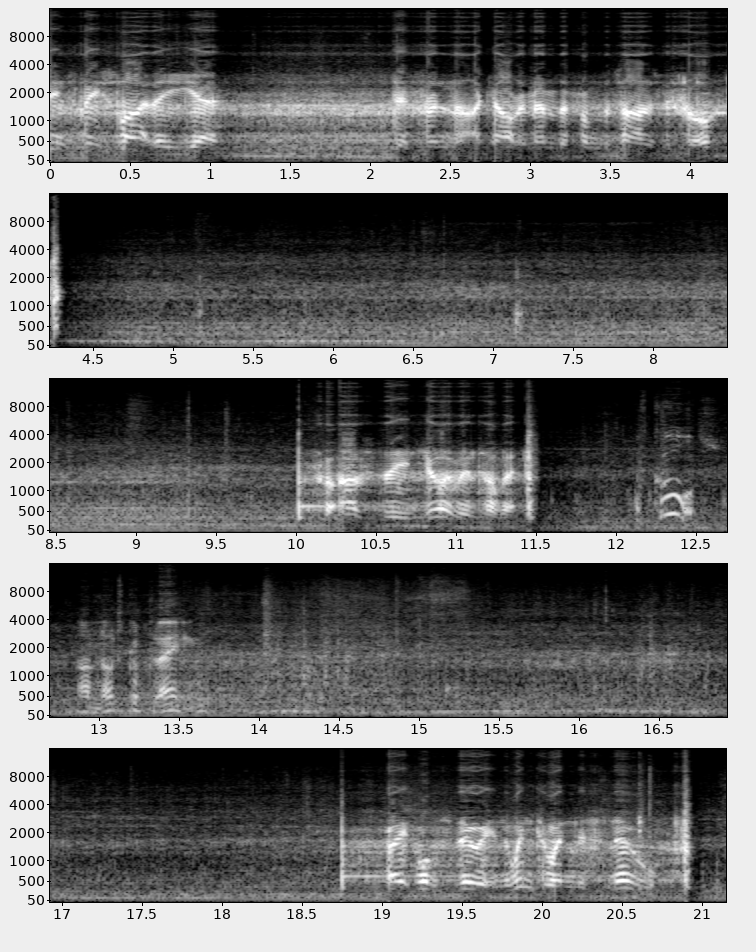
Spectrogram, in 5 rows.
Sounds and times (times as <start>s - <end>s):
Speech: 0.0s - 1.1s, 2.1s - 4.3s, 10.1s - 11.5s, 12.2s - 13.7s, 19.0s - 21.0s
Car: 0.0s - 21.1s
Outside, rural or natural: 0.0s - 21.1s.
